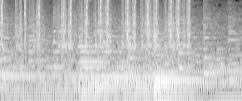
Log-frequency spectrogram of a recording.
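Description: Intro music with held chords, overlaid with a rapid run of typewriter-style key clicks, several a second, that stops near the end.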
